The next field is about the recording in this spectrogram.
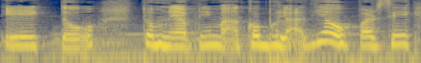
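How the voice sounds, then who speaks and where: A woman voicing a stern middle-aged neighbour in an animated story, scolding and brusque. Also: fairly high pitch, moderate pace, natural voice.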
